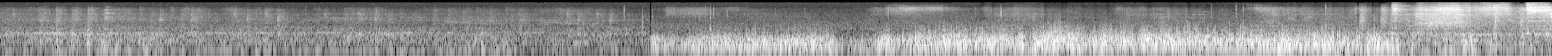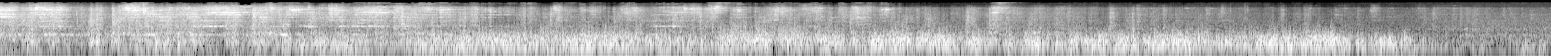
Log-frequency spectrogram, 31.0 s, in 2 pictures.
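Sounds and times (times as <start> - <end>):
train wheels clattering over rails: 0.0 - 7.2, 11.2 - 31.0
high wheel squeal: 14.0 - 24.5.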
